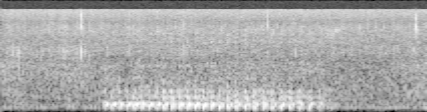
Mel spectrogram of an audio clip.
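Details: Chanel, a female dog, reacts to her reflection in a mirror for the first time with a low, rough, pulsing growl lasting about a second, starting abruptly and fading out; quiet indoor background.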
